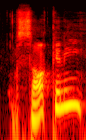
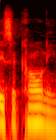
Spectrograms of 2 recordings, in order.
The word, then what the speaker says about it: Saucony: man i think uh saucony is how you pronounce some people say sakoni but i think salcony did it as well um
